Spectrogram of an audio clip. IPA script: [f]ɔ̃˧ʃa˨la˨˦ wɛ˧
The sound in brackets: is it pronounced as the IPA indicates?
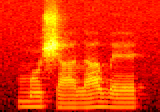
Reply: no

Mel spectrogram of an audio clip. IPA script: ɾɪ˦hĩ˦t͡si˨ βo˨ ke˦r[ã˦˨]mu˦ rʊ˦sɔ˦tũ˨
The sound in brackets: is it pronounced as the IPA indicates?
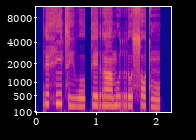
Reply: no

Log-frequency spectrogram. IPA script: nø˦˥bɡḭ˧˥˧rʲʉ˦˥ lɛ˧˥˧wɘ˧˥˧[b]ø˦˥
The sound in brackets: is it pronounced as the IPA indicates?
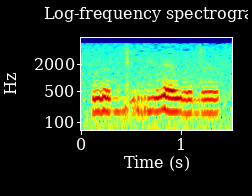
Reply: no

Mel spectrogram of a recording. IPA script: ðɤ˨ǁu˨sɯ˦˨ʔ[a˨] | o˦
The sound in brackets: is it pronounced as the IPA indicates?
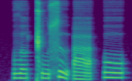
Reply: yes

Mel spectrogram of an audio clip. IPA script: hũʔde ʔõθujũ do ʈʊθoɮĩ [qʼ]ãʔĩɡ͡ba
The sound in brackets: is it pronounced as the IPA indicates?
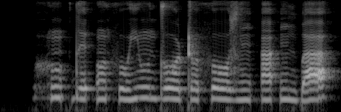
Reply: no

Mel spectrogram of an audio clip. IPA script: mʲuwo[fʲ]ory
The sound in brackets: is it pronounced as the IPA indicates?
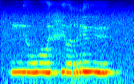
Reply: yes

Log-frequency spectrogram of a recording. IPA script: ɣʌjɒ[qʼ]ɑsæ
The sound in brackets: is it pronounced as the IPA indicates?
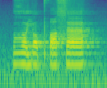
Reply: no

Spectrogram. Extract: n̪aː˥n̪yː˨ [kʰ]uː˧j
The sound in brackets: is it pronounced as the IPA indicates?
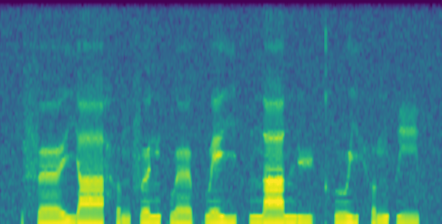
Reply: yes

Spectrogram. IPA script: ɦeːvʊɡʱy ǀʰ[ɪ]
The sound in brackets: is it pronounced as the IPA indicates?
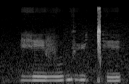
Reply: yes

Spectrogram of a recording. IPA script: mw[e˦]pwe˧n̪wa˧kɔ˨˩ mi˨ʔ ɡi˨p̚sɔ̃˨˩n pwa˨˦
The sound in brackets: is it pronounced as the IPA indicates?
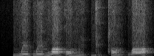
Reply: no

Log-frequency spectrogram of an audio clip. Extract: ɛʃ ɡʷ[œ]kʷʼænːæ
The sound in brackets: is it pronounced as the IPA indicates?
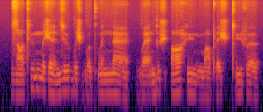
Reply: yes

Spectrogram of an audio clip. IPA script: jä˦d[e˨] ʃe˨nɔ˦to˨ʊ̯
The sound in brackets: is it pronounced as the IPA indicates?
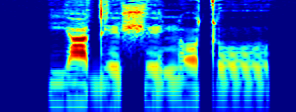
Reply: yes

